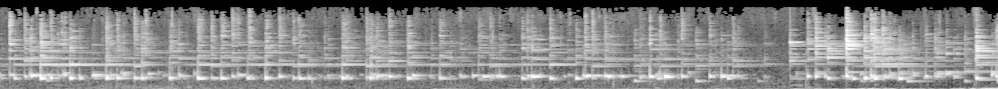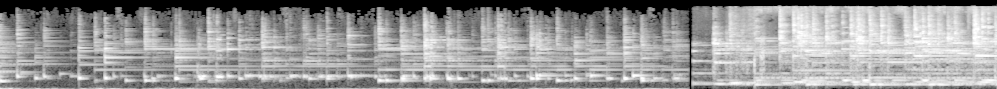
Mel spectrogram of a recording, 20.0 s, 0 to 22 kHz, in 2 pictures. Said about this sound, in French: Alors on l'appelle ou le picon ou le clavela. On l'appelle picon à part jusqu'à la taille à peu près de 11,5 cm de hauteur. On va l'appeler picon pour le différencier du gros clavela qui est signification de montagne. Même cloche, mais montagne.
